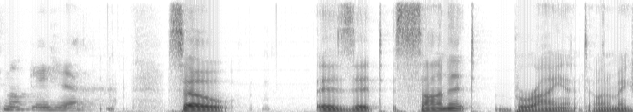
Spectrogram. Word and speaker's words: Sonnet: very much it's my pleasure so is it Sonet Bryant I want to make sure I say your name right NE T NE T Sonet so Sonet do you you pronounce it yes Sonet Sonet Sonet Briant okay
